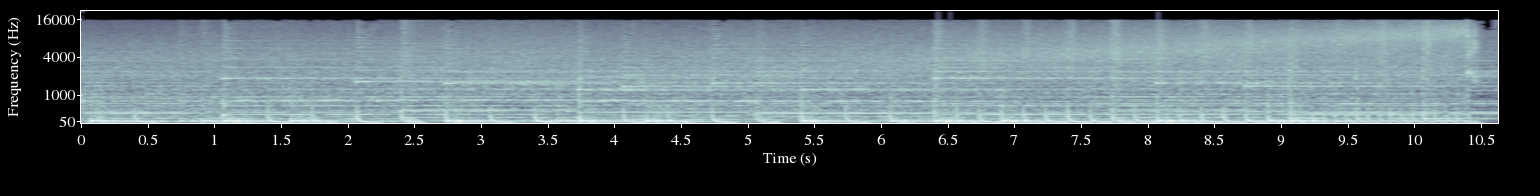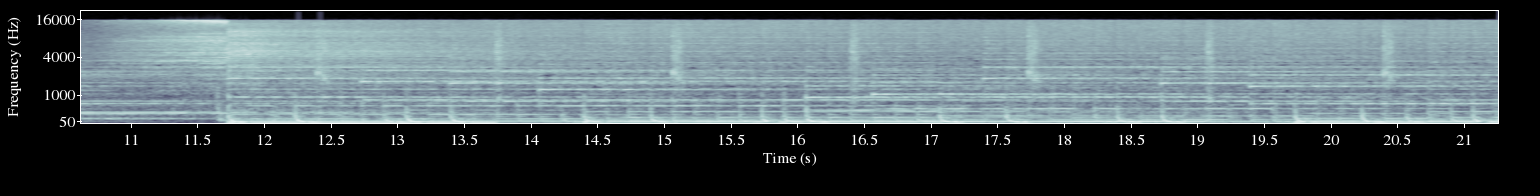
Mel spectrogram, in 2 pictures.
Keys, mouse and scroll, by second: 6.1 click, 8.2 click.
